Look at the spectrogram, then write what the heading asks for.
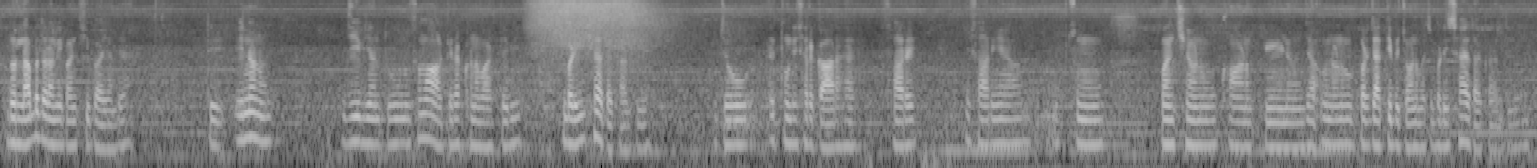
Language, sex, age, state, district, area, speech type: Punjabi, male, 30-45, Punjab, Bathinda, urban, spontaneous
